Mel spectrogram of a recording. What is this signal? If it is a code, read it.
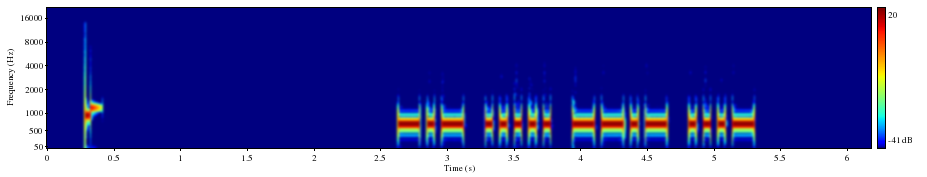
Morse code, heard as a keyed tone, about 21 wpm, 700 Hz. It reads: K5QV
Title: USA Call Signs - 4 Characters - 22wpm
